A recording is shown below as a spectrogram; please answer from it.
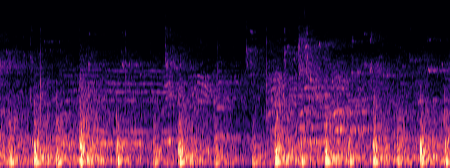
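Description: A basketball being dribbled on a wooden court, bouncing repeatedly at a quick, fairly even pace, with arena noise behind.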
